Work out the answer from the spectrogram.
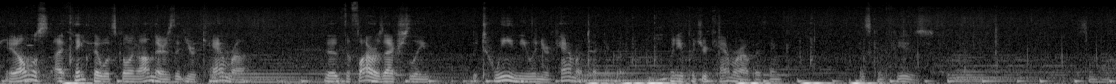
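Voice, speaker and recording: A man chatting casually over gameplay in quick, rambling bursts. His voice sits at an ordinary middle pitch. Game music runs steadily underneath. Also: low-quality recording. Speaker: co-host.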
